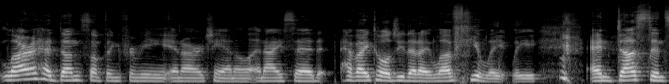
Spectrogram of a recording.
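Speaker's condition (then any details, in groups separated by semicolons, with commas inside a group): No condition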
